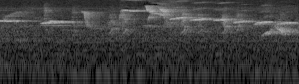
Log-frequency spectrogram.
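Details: White-rumped shama from Thung Song, Thailand, a kept bird newly moved and molting, its plumage almost regrown: clear whistled phrases slurring up and down, some short buzzy notes, over a steady low background hiss.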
